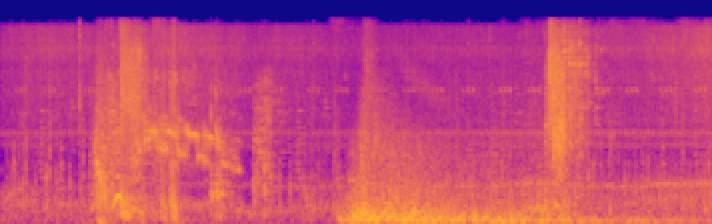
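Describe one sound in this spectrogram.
A sword clashes against an enemy in a burst of fighting.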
